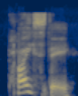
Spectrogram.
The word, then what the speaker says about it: Paiste: Also, is it pasty or Paiste? Yeah. How do you say it? Paiste.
